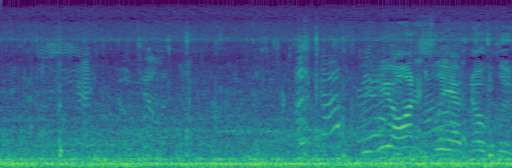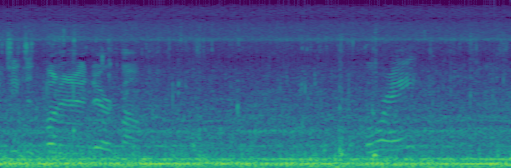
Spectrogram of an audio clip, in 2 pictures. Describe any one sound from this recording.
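A boat motor hums steadily nearby.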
